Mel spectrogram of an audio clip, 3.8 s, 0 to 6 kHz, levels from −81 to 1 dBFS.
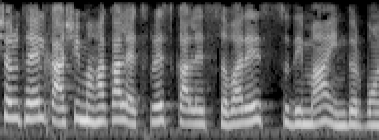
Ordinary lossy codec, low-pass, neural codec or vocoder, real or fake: none; 5.4 kHz; none; real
